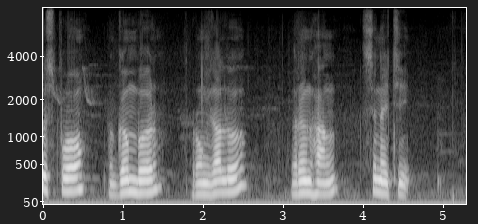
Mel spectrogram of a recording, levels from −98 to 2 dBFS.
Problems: none marked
